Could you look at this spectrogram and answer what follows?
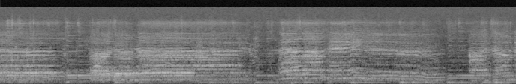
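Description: A group of children and adults singing a song together in phrases a few seconds long, with an acoustic guitar strumming along.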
